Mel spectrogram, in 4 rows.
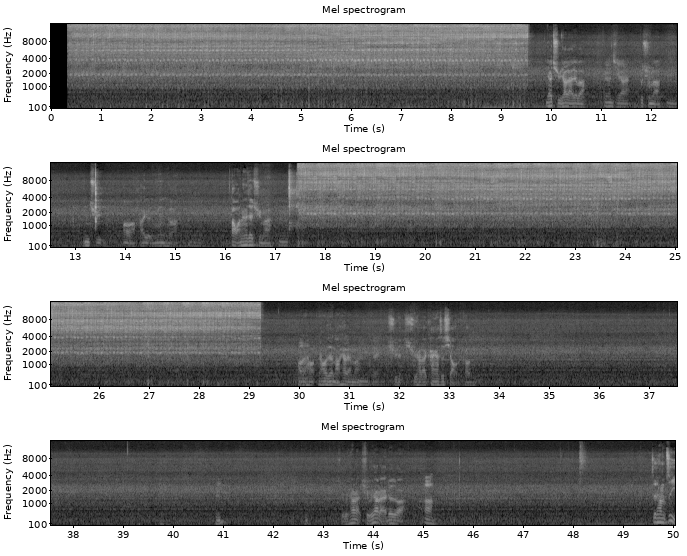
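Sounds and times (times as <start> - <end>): machine hiss: 0.4 - 9.6, 17.3 - 29.3
laser machine high-pitched whine: 0.4 - 9.7, 17.3 - 29.3.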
